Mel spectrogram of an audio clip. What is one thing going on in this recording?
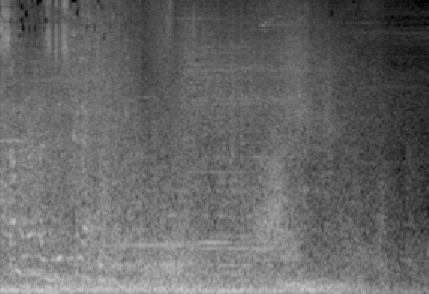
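A bright burst of triumphant game music swells and then fades.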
